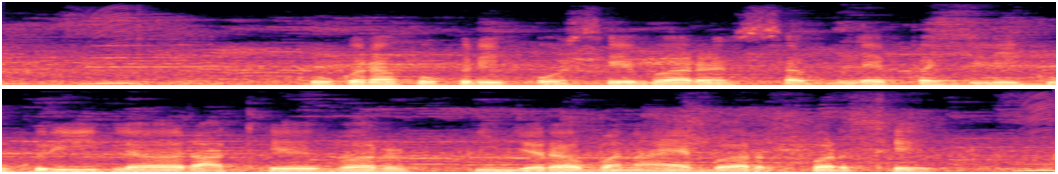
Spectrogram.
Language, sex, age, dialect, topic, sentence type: Chhattisgarhi, male, 60-100, Western/Budati/Khatahi, agriculture, statement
